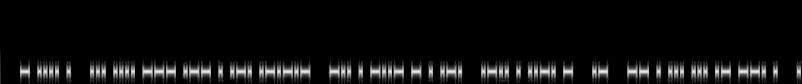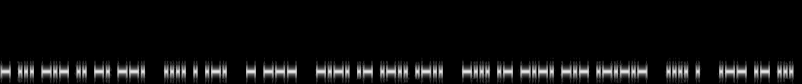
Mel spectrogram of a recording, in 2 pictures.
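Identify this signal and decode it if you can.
Morse code, heard as a keyed tone, about 42 wpm, 600 Hz. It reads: THE SHOWER. DEXTER LEFT A MESSAGE ASKING HER TO CALL BACK. HE WAS
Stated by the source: Morse code practice at 41 wpm, from CW med Gnister.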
